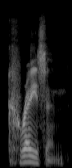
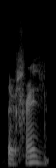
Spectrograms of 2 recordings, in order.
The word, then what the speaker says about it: Krazen: the wrong place is Krazen, Krazen. Oh, dude, those are delicious. I was thinking the exact same thing. Well, you got to tell me now. What, craisins? They're Krazen.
